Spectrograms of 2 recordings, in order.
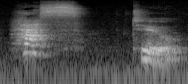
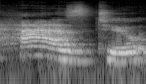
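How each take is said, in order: First: The s sounds like a hissing s. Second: The s sounds like a buzzing z. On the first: The speaker calls it right. "with that voiceless S ... but a s sound" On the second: The speaker calls it wrong. "it's not has to ... So not a z"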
